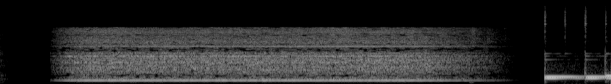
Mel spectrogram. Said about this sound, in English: It is a machine, it's the sound of a centrifuge.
